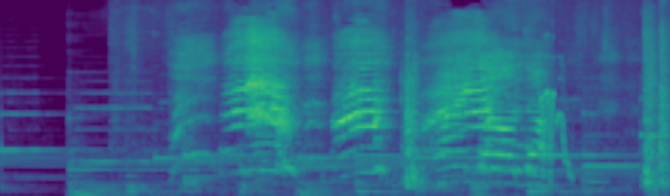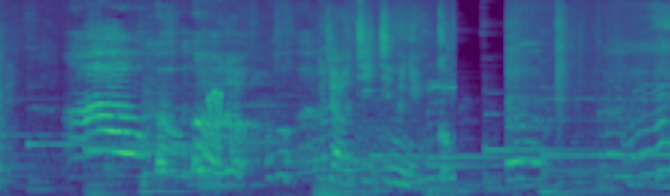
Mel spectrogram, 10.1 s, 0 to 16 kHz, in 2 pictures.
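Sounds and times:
background music: 0:00.0 - 0:10.0
toddler whining: 0:05.5 - 0:07.4, 0:08.8 - 0:10.0.

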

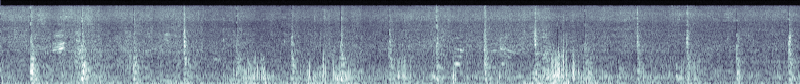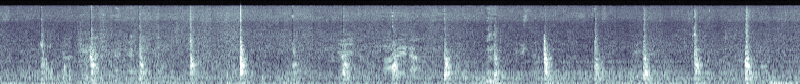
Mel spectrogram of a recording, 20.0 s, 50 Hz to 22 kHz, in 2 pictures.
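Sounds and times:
boat engine low rumble: 0:00.0 - 0:20.0
wind buffeting microphone: 0:00.0 - 0:20.0
sharp knocks: 0:00.3 - 0:19.6.

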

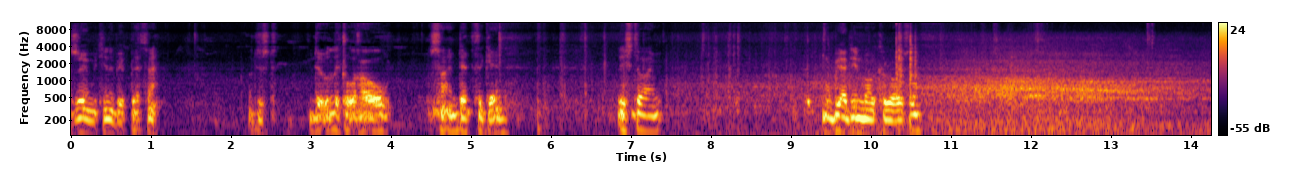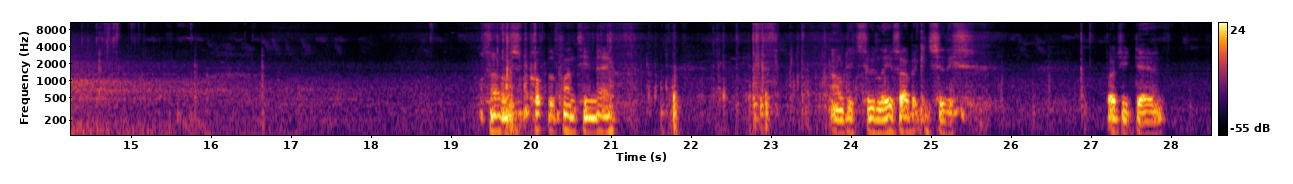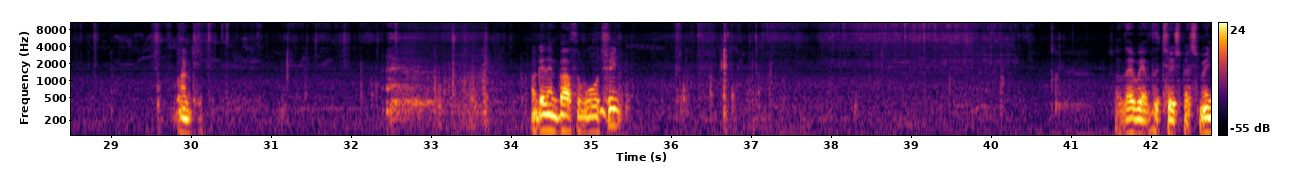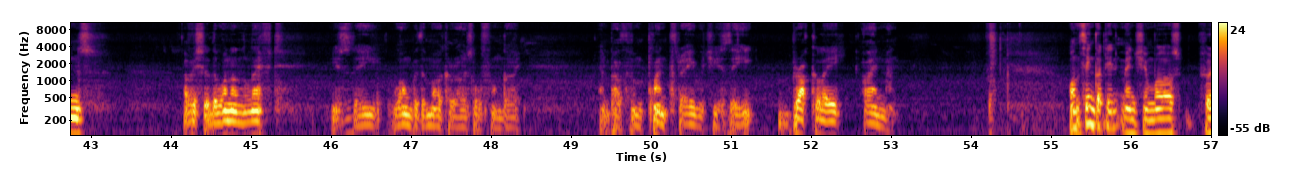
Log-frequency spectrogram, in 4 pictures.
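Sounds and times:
passing vehicle rumble: 0:05.4 - 0:19.6, 0:34.6 - 0:48.4
water spray hissing: 0:37.5 - 0:40.5.

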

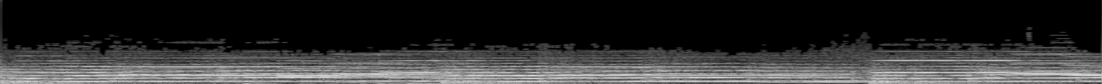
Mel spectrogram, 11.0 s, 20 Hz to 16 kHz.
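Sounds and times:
brass band playing slow chords: 0:00.0 - 0:11.0.

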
